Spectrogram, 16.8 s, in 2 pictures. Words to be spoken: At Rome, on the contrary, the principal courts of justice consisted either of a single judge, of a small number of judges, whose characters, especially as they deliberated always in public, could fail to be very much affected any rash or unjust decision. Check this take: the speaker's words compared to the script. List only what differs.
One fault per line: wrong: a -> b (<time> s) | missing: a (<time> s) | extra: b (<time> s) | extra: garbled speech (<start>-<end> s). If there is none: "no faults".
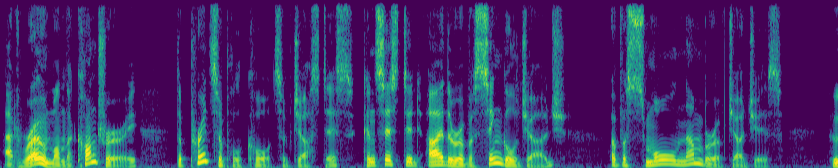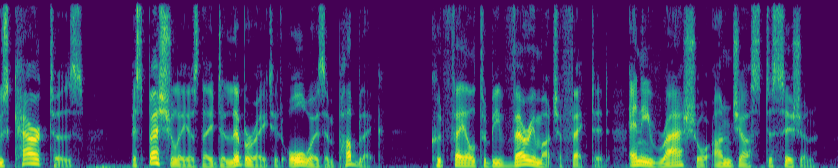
no faults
